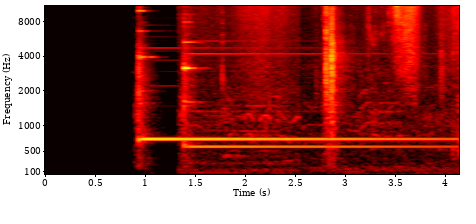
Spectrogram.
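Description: A two-note ding-dong chime: a higher note about a second in, then a lower note half a second later, both ringing on and slowly fading.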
